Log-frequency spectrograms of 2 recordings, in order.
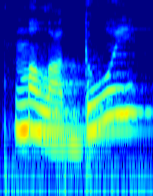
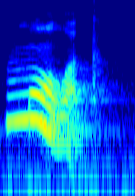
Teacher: Also notice that the stress will change. Молодой, of course, in the end, and молод on the first syllable.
